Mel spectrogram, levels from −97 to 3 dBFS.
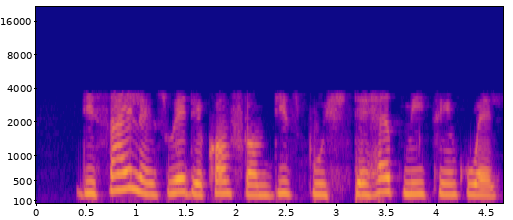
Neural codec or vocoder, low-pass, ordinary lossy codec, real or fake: none; 3.6 kHz; none; real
